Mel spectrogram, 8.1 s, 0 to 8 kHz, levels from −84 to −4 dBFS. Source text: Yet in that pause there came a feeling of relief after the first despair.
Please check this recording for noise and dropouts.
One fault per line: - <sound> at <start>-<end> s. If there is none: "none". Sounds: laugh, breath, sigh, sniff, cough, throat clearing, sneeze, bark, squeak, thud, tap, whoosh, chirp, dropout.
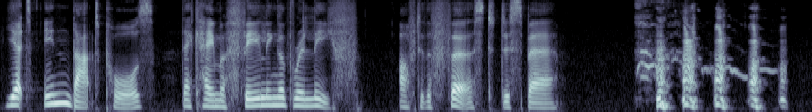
- laugh at 6.3-7.9 s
